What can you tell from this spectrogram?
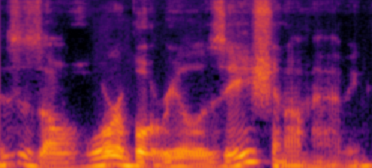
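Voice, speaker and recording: A man with an American accent talks at a fairly quick pace, with vocal fry in his voice. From North Central Pennsylvania. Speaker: live streamer. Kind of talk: casual live stream chat.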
